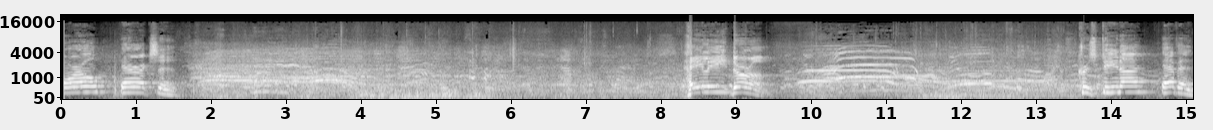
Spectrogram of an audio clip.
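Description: A large outdoor crowd cheers and claps.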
